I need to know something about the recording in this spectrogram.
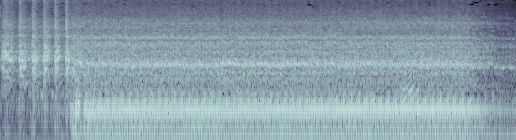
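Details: Triumph Street Triple motorcycle after fixes for coolant boiling and overflow and a ticking engine sound: brief crank, fires up and settles into a smooth steady idle with no rattle; cooling fan working.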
